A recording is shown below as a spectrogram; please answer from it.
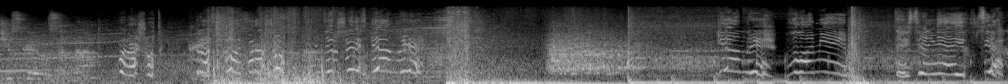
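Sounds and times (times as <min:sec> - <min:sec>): dramatic trailer music: 0:00.0 - 0:10.0.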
